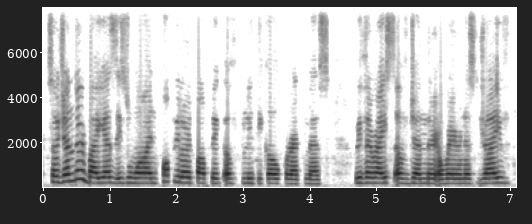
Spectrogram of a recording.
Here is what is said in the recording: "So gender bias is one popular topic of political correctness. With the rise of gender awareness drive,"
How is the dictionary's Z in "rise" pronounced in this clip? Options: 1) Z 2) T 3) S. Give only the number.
3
